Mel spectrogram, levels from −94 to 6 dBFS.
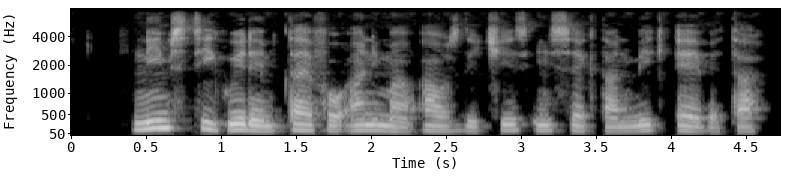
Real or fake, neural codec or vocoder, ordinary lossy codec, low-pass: real; none; none; 7.2 kHz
